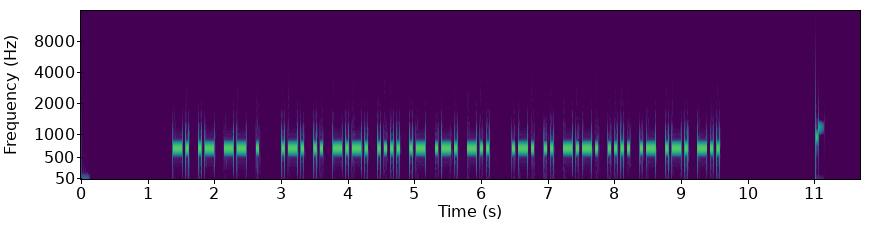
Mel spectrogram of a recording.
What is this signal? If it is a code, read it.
Morse code, heard as a keyed tone, about 25 wpm, 700 Hz. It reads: NAME RICHARD RICHARD
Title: Practice QSO - Exchange 1 - Beginning - 25wpm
